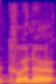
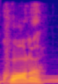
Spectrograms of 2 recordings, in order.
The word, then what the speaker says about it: Quina: So it's either Quina or I don't even know how I say it anymore. I used to pronounce it Quana. Apparently, that is the furthest it yeah, could be.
